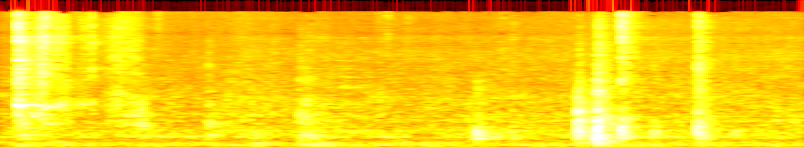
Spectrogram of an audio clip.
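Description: A spoon stirs water spinach curry in a pan after fried peanuts and fried bori lentil dumplings go in, giving scattered scraping clinks and soft gentle sizzling with short pauses between strokes.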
